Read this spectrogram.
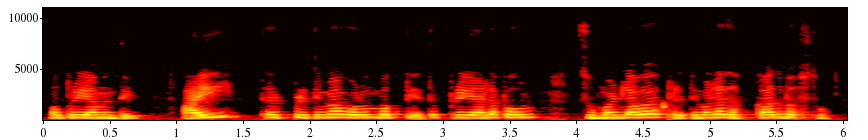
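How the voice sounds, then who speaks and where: High-voiced woman recapping a serial. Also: little pitch movement, a little fast. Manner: unscripted, with frequent restarts. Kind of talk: casual episode recap. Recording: dull lo-fi recording.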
